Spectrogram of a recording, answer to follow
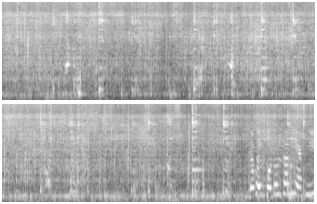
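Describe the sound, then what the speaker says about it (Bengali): Pointed gourd stir-fried in oil, a dense continuous sizzle with frequent scraping and clattering from stirring throughout, close and steady with no talk. "পটলটা দিয়ে দিয়েছি দেখো এটা একটু তেলে নাড়াচাড়া করে নেবো"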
